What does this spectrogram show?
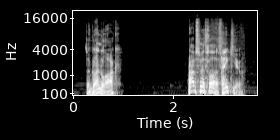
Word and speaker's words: Glendalough: She said Glendalough. It's the Lough, which is like, I don't know how to pronounce this. This is a Celtic weirdness. So Glendalough.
